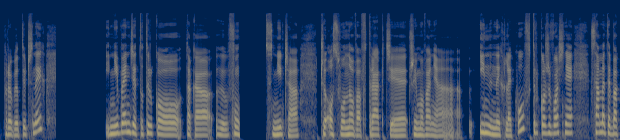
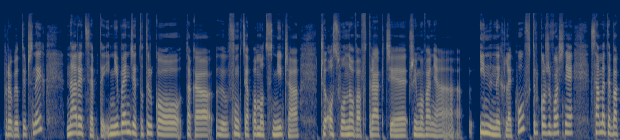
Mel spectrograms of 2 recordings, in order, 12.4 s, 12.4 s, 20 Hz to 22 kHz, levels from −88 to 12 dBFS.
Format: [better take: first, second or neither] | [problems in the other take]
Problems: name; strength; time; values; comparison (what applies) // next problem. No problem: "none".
second | audio cutting out; at 1 s for 1 s and at 5 s for 0.5 s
